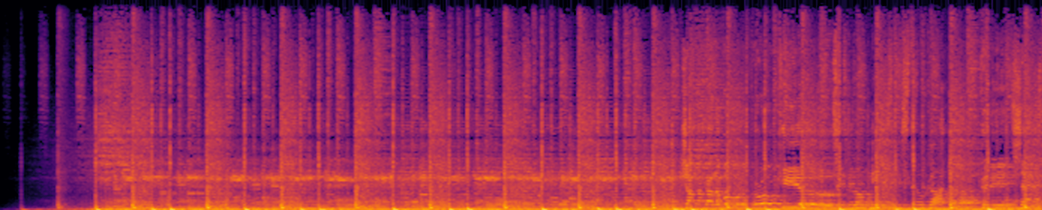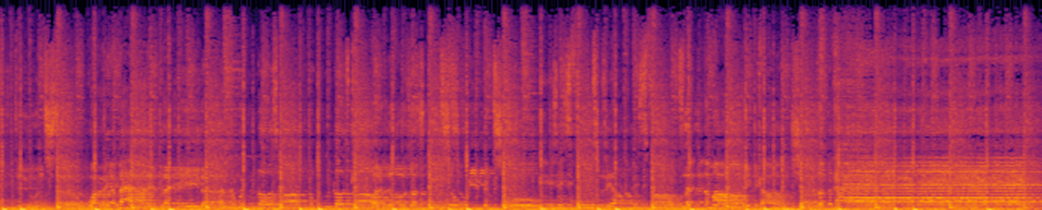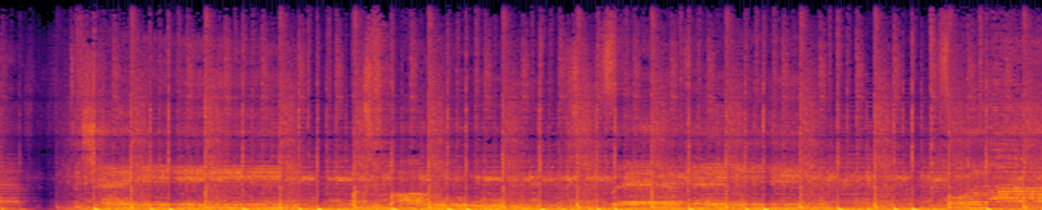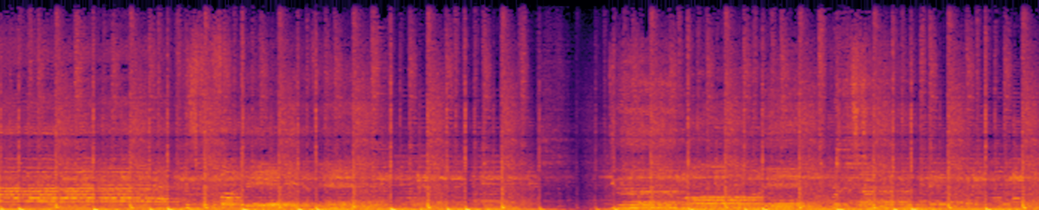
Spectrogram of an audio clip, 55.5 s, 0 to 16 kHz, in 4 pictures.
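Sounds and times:
90s rock music: 0:00.3 - 0:55.5.

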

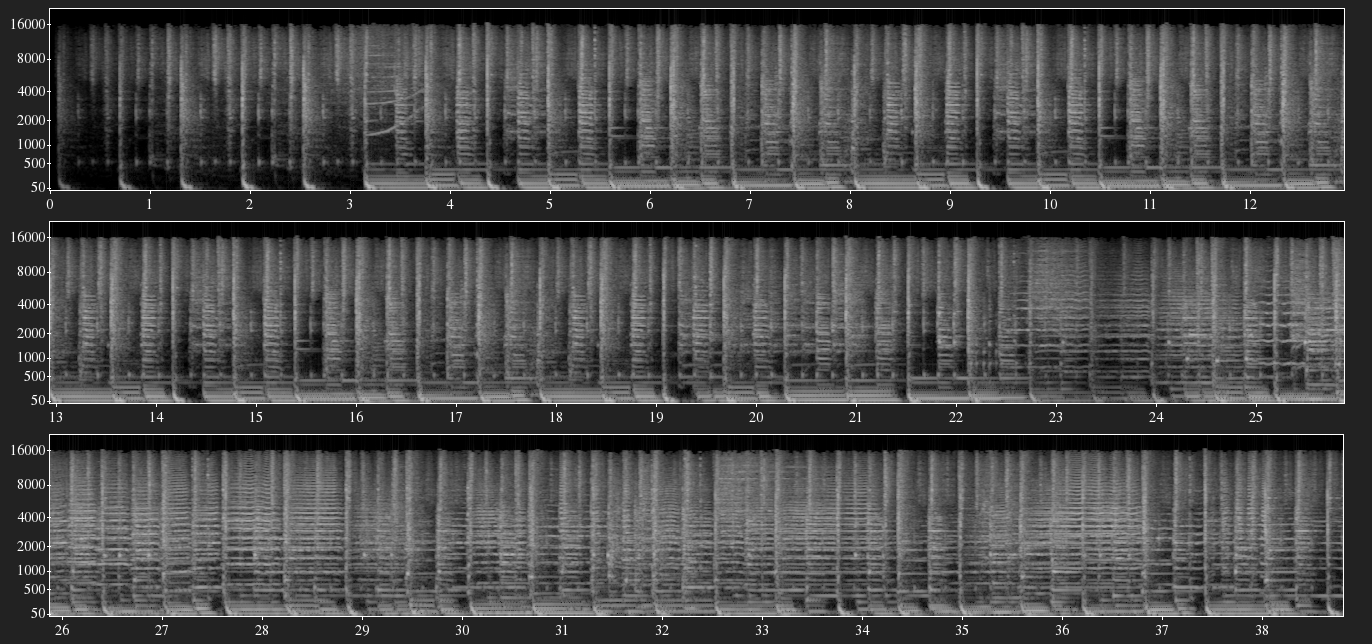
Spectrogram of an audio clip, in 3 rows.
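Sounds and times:
80s drum machine beat at 98 bpm: 0:00.1 - 0:38.8.

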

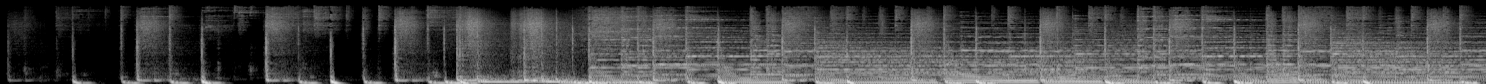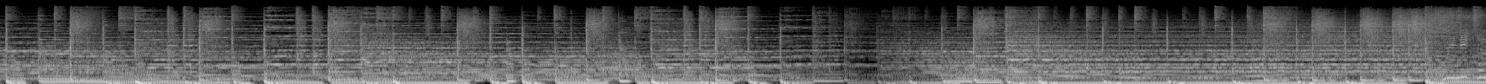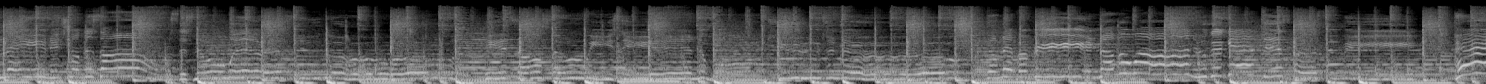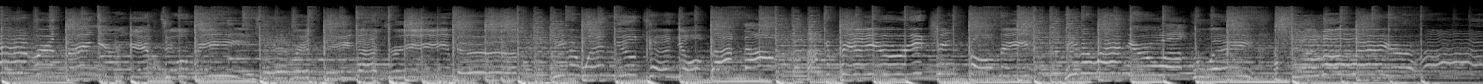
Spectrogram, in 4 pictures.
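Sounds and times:
80s Redrum drum machine beat: 0:00.0 - 0:59.4.

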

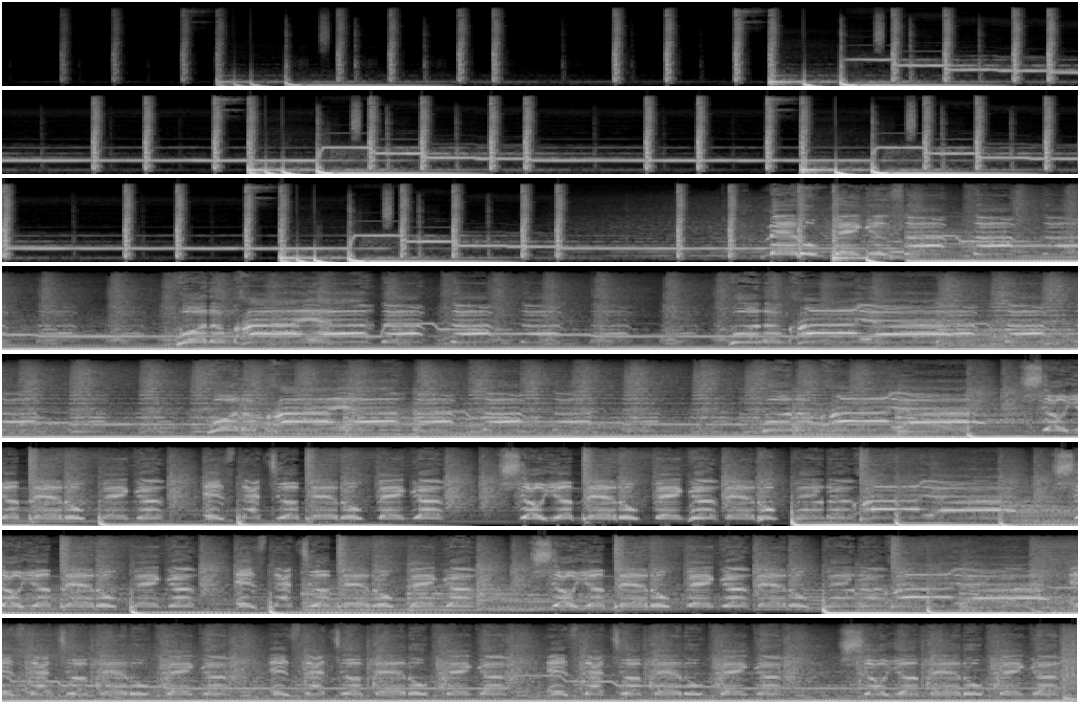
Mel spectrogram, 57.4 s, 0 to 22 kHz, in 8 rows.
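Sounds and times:
dubstep trap music: 0:01.4 - 0:03.2, 0:05.1 - 0:57.3.

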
